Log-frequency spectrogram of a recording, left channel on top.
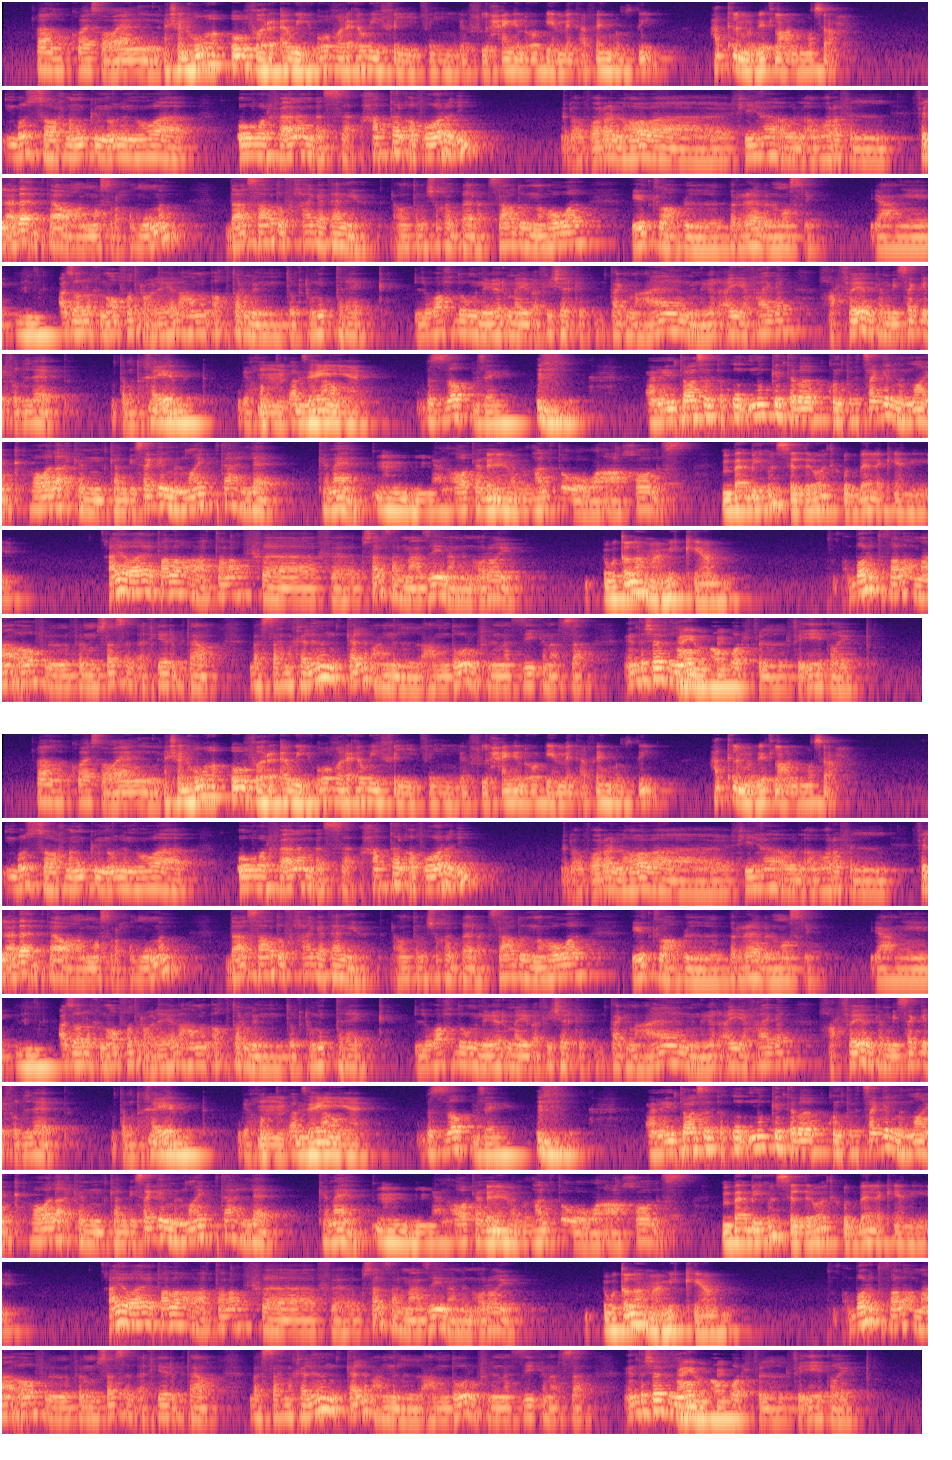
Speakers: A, on the left; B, on the right.
A: فاهمك كويس هو يعني
B: عشان هو اوفر قوي اوفر قوي في ال... في ال... في الحاجه اللي هو بيعملها فاهم قصدي حتى لما بيطلع على المسرح
A: بص هو احنا ممكن نقول إن هو أوفر فعلا بس حتى الأفوارة دي الأفورة اللي هو فيها أو الأفورة في ال... في الأداء بتاعه على المسرح عموما ده ساعده في حاجة تانية لو أنت مش واخد بالك ساعده إن هو يطلع بال... بالراب المصري يعني
B: مم.
A: عايز أقول لك إن هو فترة قليلة عمل أكتر من 300 تراك لوحده من غير ما يبقى فيه شركة إنتاج معاه من غير أي حاجة حرفيا كان بيسجل في دولاب أنت متخيل
B: جامد
A: بيحط
B: مم.
A: اللاب
B: زي
A: بتاعه
B: يعني
A: بالظبط
B: زي
A: <laughs>
B: <laughs>
A: يعني انت مثلا انت كون- ممكن تبقى كنت بتسجل من مايك هو لا كان كان بيسجل من المايك بتاع اللاب كمان
B: مم.
A: يعني هو كان
B: فاهم
A: كان
B: قصدي
A: حالته واقعة خالص
B: بقى بيمثل دلوقتي خد بالك يعني
A: ايوه ايوه طلع طلع في في مسلسل مع زينة من قريب
B: وطلع مع ميكي يا عم
A: برضه طلع معاه اه في ال- في المسلسل الاخير بتاعه بس احنا خلينا نتكلم عن ال... عن دوره في المزيكا نفسها انت شايف ان هو
B: ايوه
A: بيتطور
B: فاهم
A: في ال... في ايه طيب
